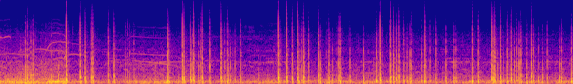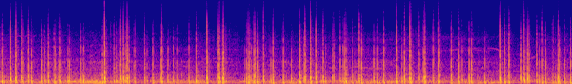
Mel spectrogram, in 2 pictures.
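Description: Fireworks display: many sharp bangs from bursting aerial shells in quick, continuous succession.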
